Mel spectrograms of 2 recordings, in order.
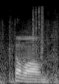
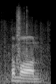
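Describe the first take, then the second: No difference in how they are said.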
